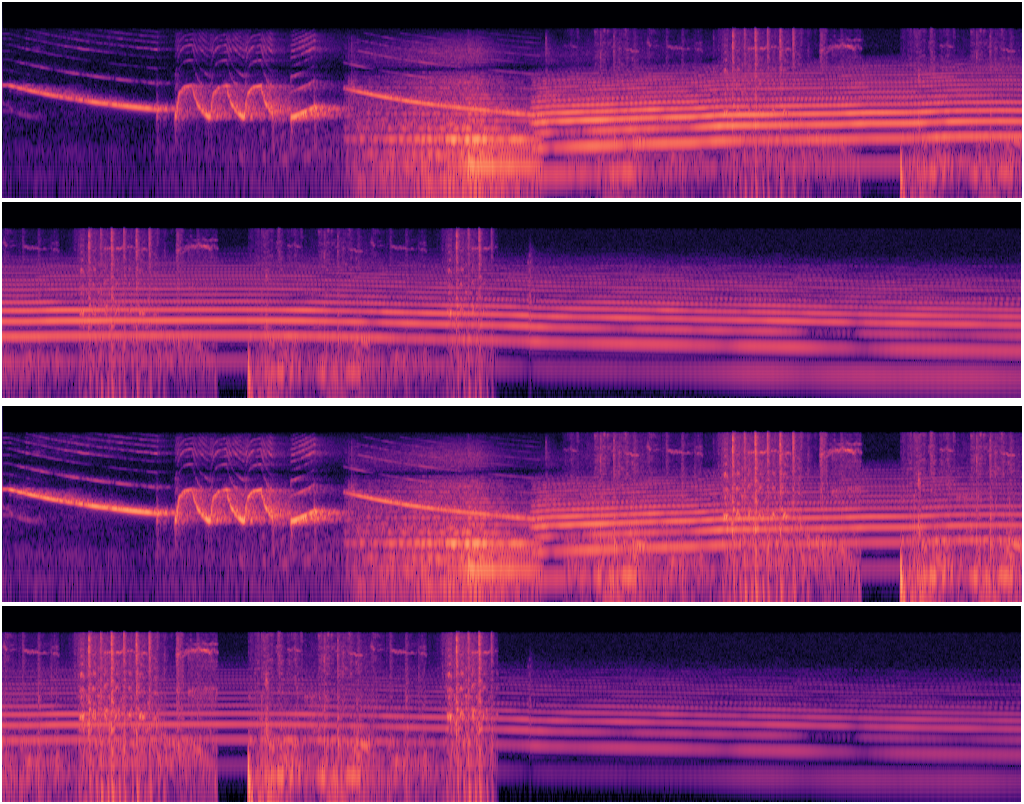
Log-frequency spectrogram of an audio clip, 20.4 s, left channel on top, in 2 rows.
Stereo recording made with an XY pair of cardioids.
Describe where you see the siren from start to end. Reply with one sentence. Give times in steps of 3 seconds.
In this clip you hear the siren on the right from 0 s, in the centre from 3 s and on the left from 6 s.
